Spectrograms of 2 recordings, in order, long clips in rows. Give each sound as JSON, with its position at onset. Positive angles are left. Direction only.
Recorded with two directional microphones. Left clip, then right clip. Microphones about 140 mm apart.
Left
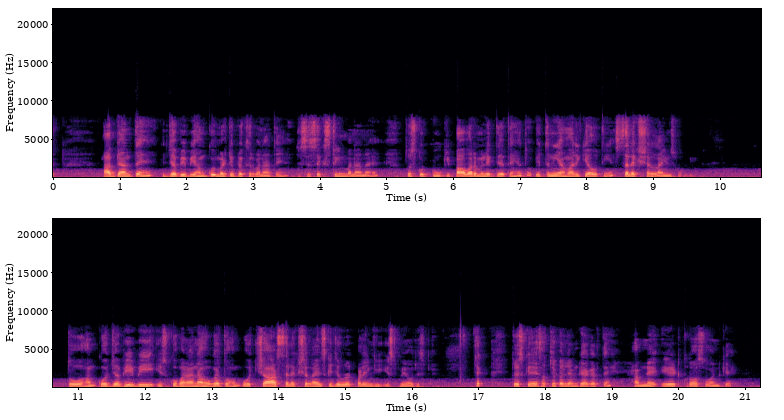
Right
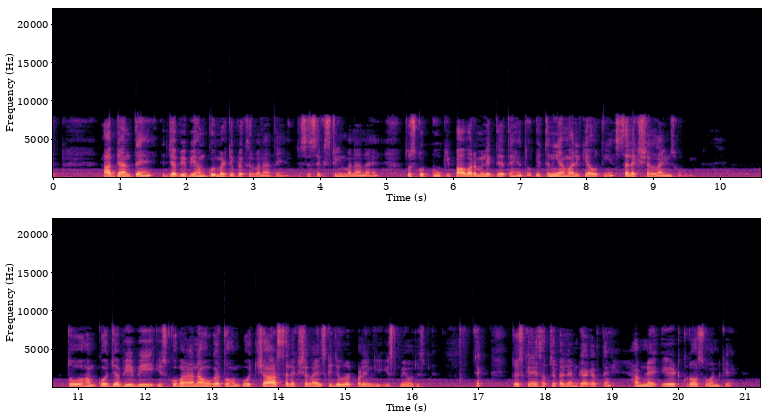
{"t": 0.7, "sound": "a man's voice", "side_deg": -15}
{"t": 3.4, "sound": "speech", "side_deg": 10}
{"t": 5.3, "sound": "a man's voice", "side_deg": -25}
{"t": 10.9, "sound": "a man's voice", "side_deg": -20}
{"t": 17.5, "sound": "a man's voice", "side_deg": 0}
{"t": 19.4, "sound": "speech", "side_deg": -20}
